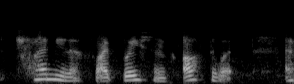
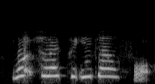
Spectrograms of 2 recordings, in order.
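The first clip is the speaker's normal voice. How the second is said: higher, eager gentleman's question; hopeful, polite ask; 11 semitones higher, 4 dB louder than usual. Acted. Gentleman asks Scrooge for a donation, eager and higher.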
